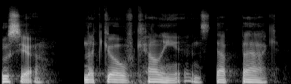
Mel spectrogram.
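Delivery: ordinary delivery, nothing marked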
